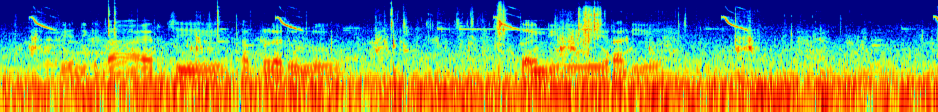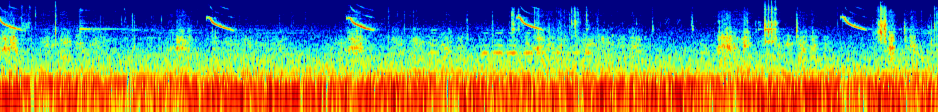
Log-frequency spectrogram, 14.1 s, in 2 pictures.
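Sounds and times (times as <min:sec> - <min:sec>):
clicks and rustles: 0:00.6 - 0:14.0.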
